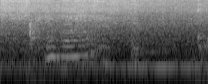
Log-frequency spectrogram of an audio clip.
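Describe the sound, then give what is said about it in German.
Leek fries and is stirred in a pan, a loud, continuous sizzle with occasional scraping and stirring noises mixed in, steady from start to finish. “Ich brate es noch ein bisschen scharfer an, wa?”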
